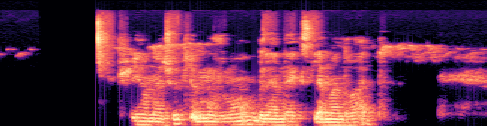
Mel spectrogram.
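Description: A man speaks calmly and softly over an online call.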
